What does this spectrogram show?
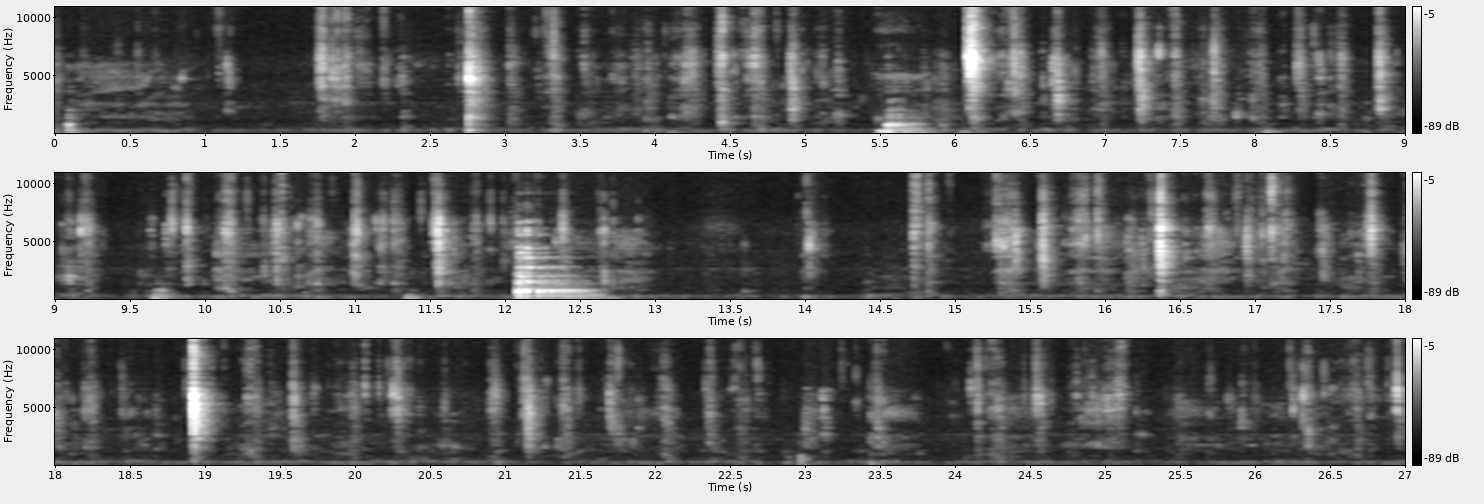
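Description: Close-up chewing of raw green mango: irregular crisp crunches and mouth clicks, with two louder, longer mouth sounds about five and twelve seconds in.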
